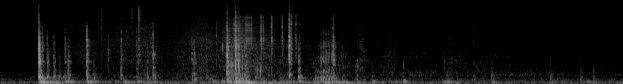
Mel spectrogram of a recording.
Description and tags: chair sitting 3
By request.
Foley sounds of person sitting in a wooden and canvas folding chair. 3 of 8. You may catch some clothing noises if you boost the levels.
AKG condenser microphone M-Audio Delta AP
chair, creek, foley, wood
